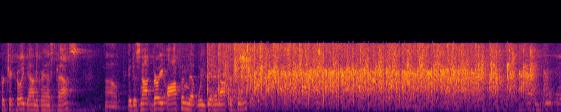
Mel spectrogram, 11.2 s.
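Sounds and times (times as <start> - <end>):
speech: 0.0 - 5.1
audience clapping during committee hearing: 4.1 - 11.1.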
